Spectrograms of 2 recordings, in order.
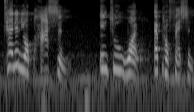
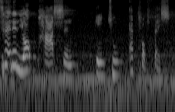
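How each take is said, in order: First: "Turning your passion" punched, then "A profession" given firmly as the answer; louder "A profession" after a questioning "into what?"; emphatic repetition. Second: Said in the usual way. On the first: Real, not acted. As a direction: dictate it with weight on "passion" and "profession". Repeats topic for note-takers.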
